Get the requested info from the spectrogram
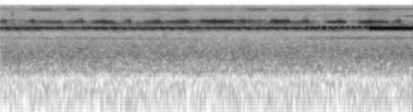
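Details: Nighttime cricket chorus of continuous high, shimmering trills layered with faster pulsing, and a louder, sharper trill beginning at the very end.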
